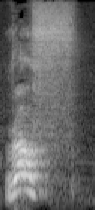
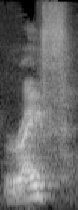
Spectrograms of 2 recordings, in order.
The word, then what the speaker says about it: Ralph: that's a good point Ralph sorry Rafe is say how it's spelled r a l p h Rafe finds um finally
